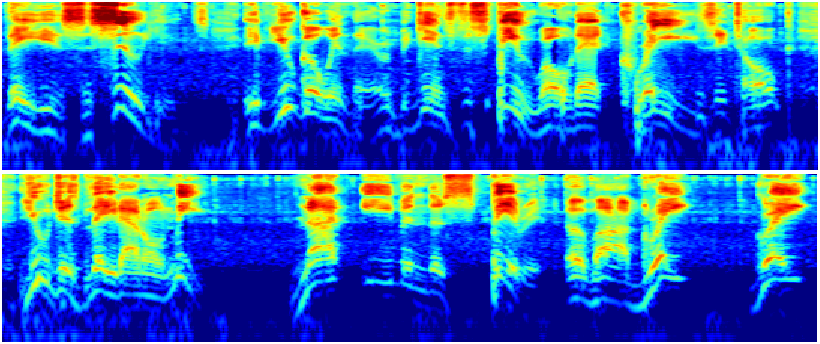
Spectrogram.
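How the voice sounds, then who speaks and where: A man playing a bossy, dim-witted Southern backwoods older brother in an audio comedy, with a folksy drawl and a raspy, strained voice. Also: high-pitched, big pitch swings, slow pace, exaggerated voice. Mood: menacing, teasing. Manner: folksy, loud, scolding, ungrammatical drawl. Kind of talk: audio comedy-horror acting.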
